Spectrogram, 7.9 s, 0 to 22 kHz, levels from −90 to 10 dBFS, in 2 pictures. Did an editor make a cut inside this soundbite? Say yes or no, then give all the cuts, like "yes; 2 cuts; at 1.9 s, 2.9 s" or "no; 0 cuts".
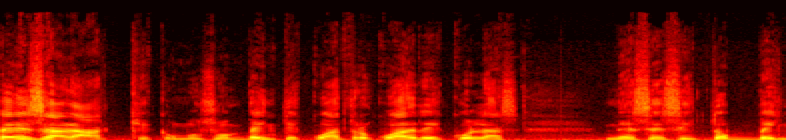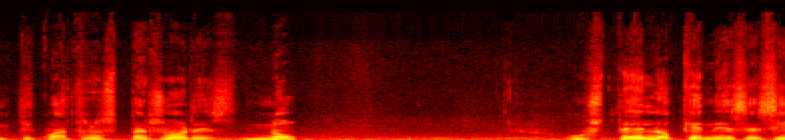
no; 0 cuts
